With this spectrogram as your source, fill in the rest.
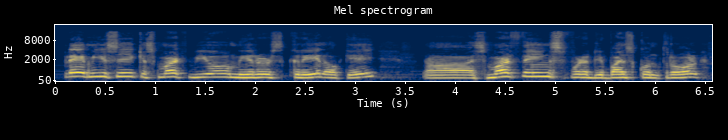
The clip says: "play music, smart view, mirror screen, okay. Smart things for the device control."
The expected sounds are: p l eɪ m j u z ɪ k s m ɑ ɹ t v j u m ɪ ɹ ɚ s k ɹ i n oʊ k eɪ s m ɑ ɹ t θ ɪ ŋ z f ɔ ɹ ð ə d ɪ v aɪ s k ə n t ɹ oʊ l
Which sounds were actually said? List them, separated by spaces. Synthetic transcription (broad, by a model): p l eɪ m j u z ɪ k s m ɑ ɹ t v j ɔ m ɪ ɹ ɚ s k ɹ i n oʊ k eɪ s m ɑ ɹ t t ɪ ŋ s f ɔ ɹ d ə d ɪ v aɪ s k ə n t ɹ oʊ l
